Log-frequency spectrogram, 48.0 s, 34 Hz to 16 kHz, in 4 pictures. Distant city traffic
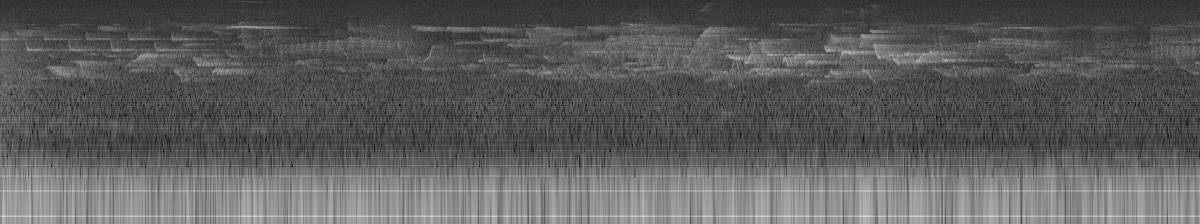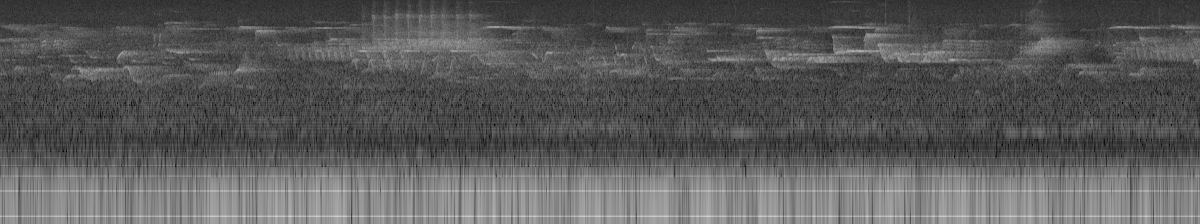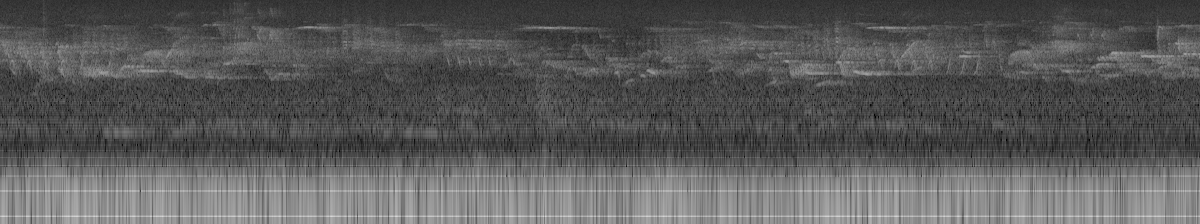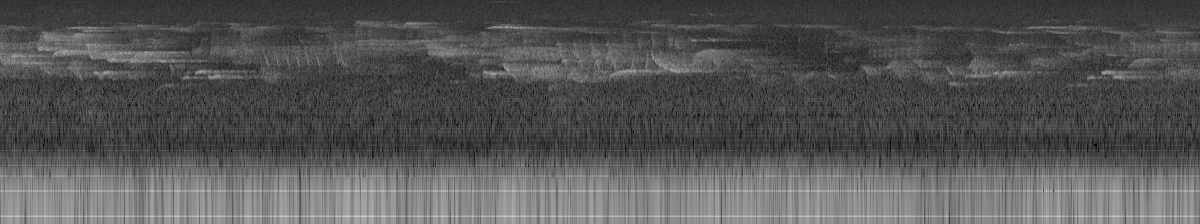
0:00.0 0:03.2

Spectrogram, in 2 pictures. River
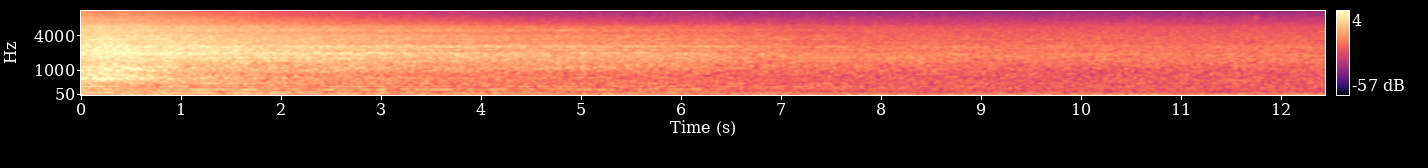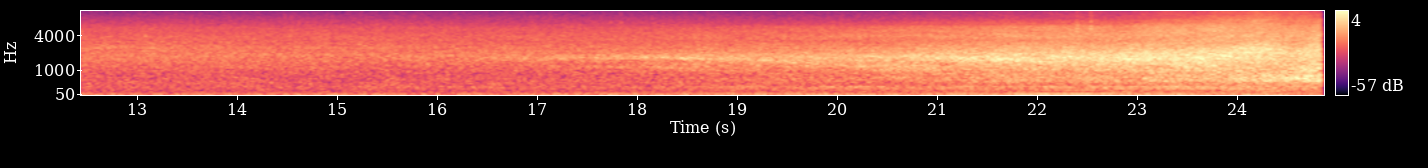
0:00.0 0:02.4, 0:19.9 0:24.8

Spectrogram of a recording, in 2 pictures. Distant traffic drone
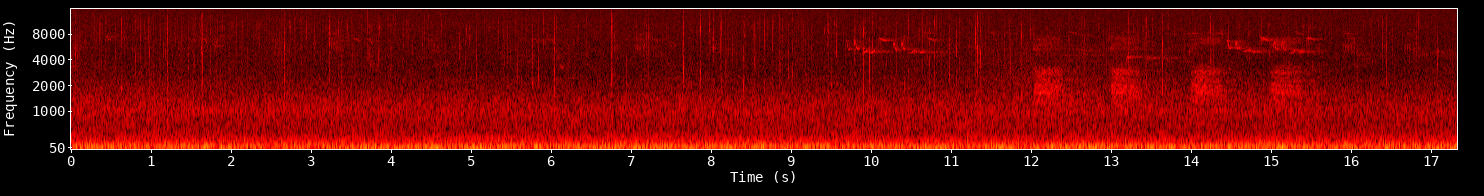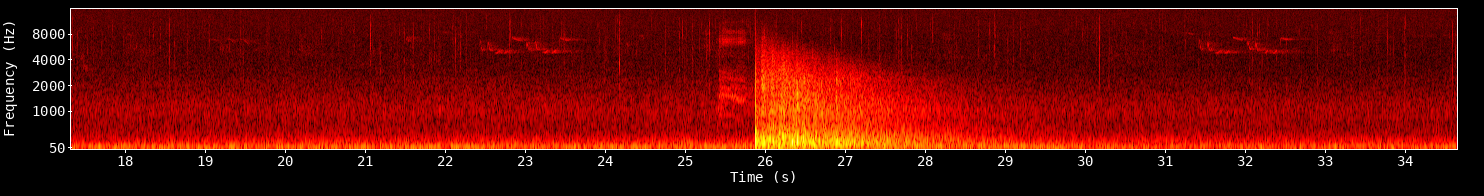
0:24.2 0:31.2

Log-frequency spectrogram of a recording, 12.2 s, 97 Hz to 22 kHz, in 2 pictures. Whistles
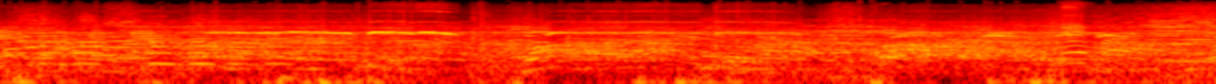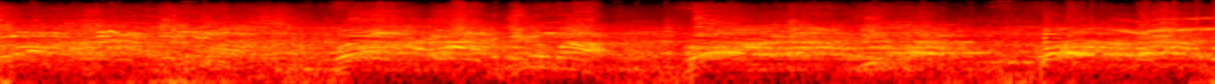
0:01.0 0:04.0, 0:11.5 0:12.1

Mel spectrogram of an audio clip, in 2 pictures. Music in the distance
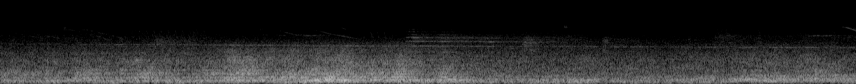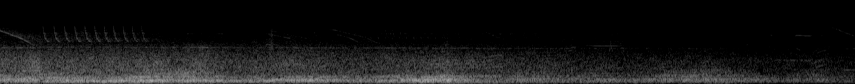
0:00.7 0:05.9

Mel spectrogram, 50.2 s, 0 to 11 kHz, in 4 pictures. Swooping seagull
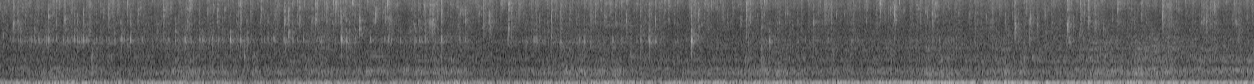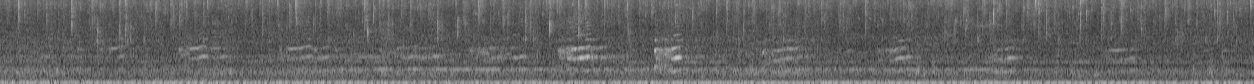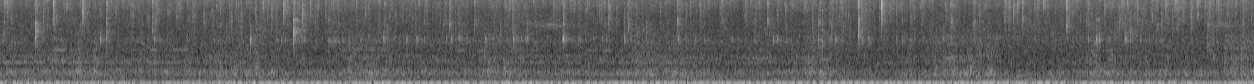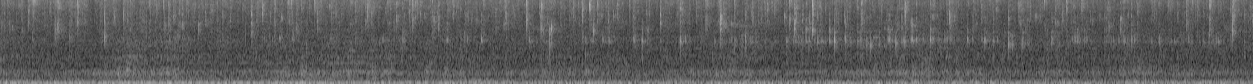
0:13.5 0:24.1

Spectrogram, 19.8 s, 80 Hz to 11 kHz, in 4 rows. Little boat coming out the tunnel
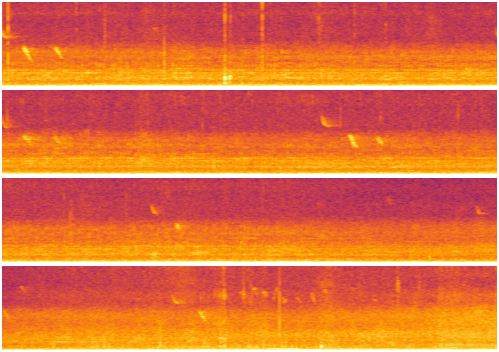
0:09.1 0:19.8

